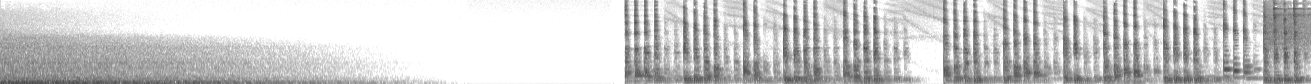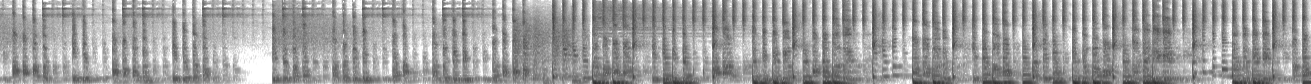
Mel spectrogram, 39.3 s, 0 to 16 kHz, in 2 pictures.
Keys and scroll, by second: 2.4 ctrl+space, 3.5 ctrl+t, 10.5 ctrl+alt+z, 13.4 space, 25.2 space, 26.3 alt+space, 29.9 space, 33.2 F9, 34.1 space.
